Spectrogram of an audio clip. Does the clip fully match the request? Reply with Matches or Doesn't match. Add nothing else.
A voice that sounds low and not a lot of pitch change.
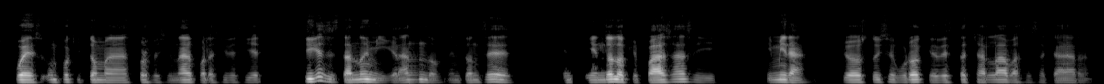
Matches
